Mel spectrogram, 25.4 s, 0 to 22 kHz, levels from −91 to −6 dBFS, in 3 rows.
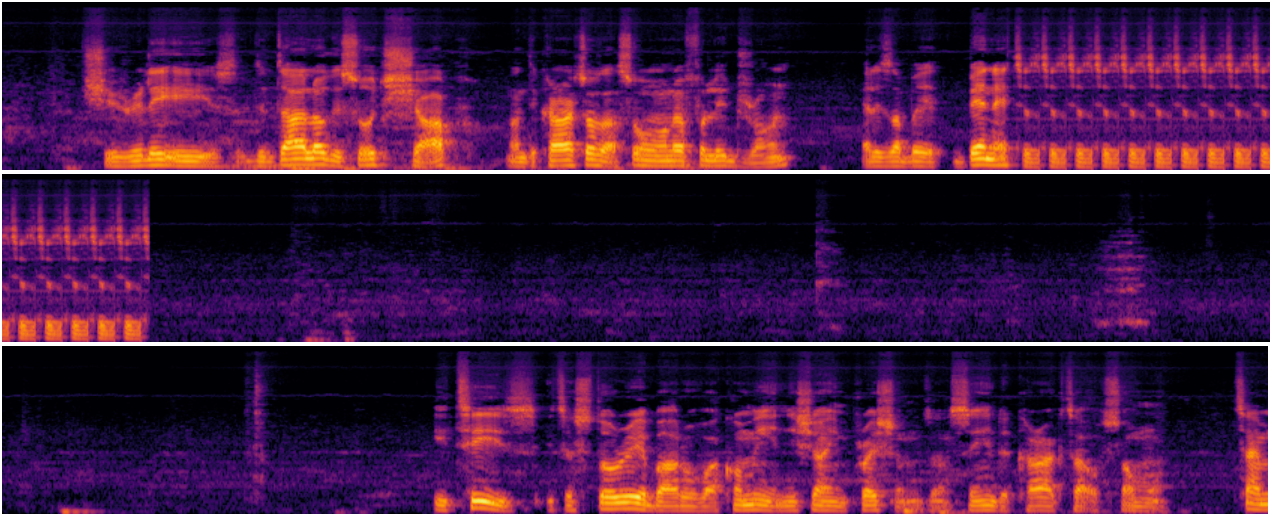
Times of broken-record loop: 6.91-9.43

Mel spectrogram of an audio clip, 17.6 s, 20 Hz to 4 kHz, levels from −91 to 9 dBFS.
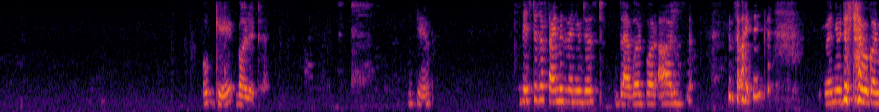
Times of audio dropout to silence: none

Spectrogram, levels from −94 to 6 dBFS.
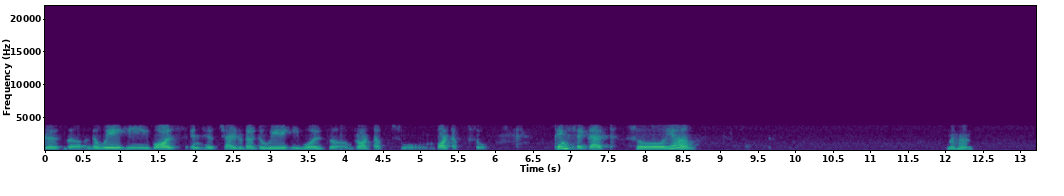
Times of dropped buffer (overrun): none

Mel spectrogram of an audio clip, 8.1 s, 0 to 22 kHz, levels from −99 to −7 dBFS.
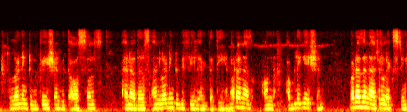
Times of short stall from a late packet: none

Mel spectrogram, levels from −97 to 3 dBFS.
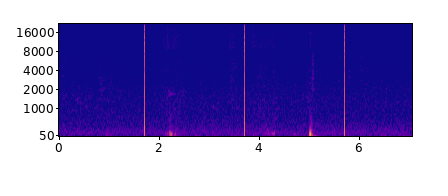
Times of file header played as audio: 1.71, 3.71, 5.71

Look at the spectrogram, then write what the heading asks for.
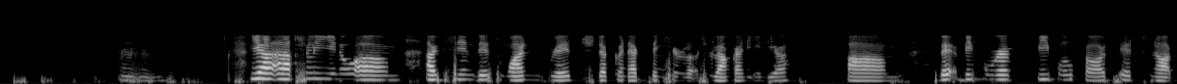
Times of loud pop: none

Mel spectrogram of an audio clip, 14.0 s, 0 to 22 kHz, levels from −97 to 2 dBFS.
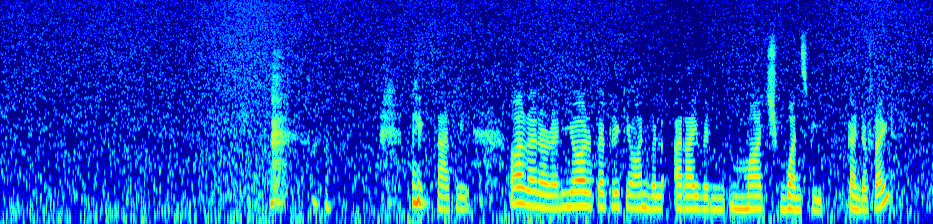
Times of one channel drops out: none

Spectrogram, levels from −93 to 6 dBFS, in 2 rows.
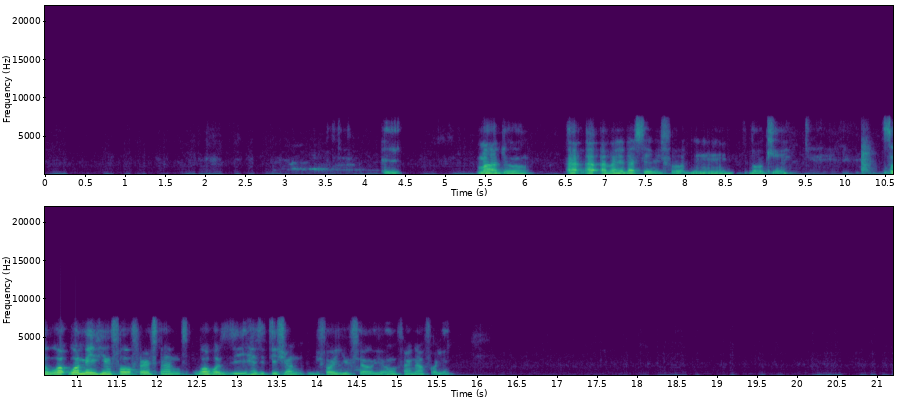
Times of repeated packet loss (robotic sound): none

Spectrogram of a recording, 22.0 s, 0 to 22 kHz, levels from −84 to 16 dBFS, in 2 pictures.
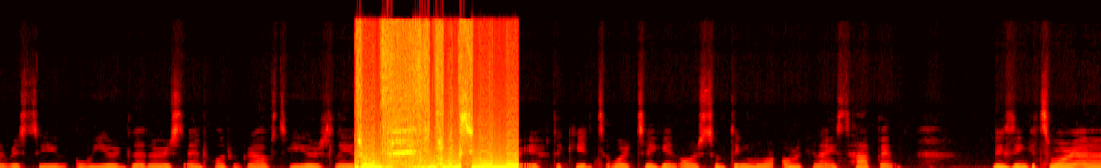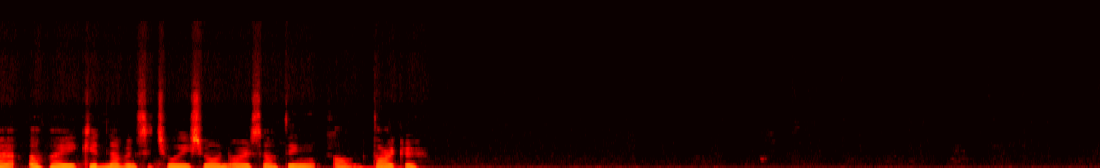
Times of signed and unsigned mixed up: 3.55-5.18

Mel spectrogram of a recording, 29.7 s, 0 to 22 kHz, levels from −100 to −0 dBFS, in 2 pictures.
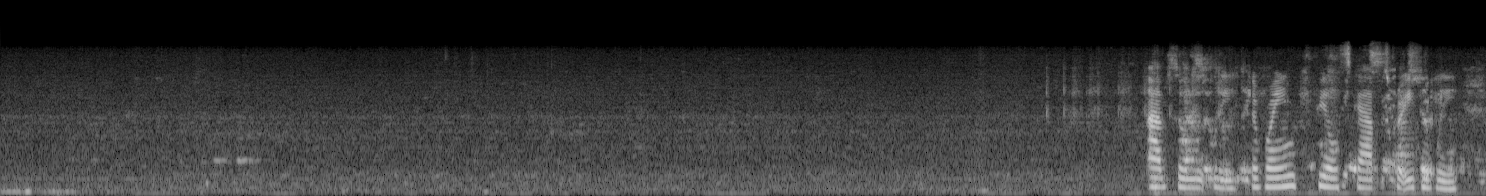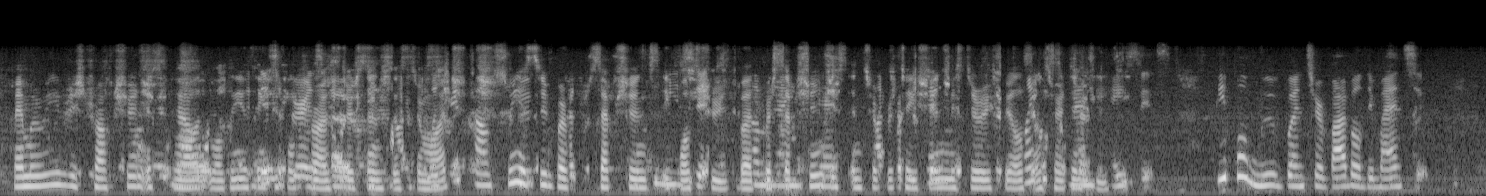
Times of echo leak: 0.12-7.97, 9.93-27.66, 28.97-29.73

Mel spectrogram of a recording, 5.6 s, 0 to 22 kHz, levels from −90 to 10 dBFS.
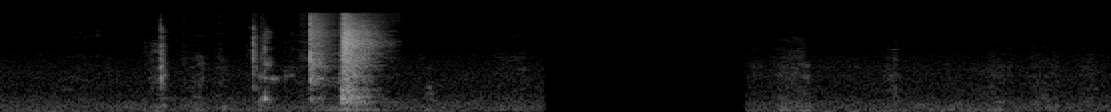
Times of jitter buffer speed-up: none

